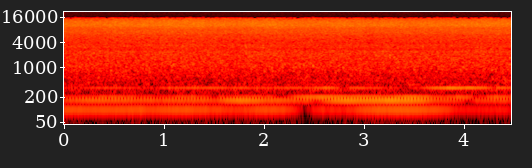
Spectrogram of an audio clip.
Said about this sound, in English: This episode's soundscape is going to transport you to deep within a mystical forest where we will listen to the sounds of a waterfall.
